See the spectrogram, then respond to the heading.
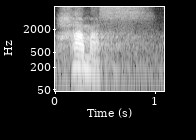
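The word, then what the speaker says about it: חמס: iniquidad en el hebreo se escribe chamas con ch chamas se produce la hecho en el hebreo como j jamas y significa violento significa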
